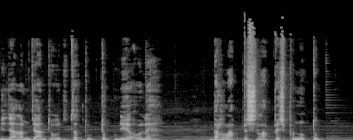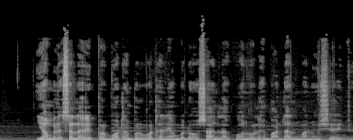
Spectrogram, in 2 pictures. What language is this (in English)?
Indonesian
